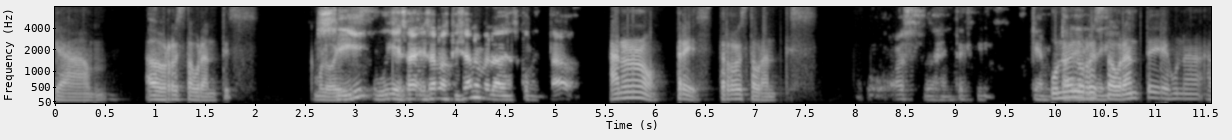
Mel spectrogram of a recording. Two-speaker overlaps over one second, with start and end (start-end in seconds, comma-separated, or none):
none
